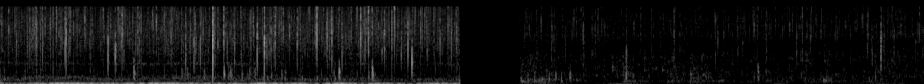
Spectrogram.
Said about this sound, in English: So those are the sounds of all the little clicks and whistles and pops that fish make to each other. You know, we think of fish as being quiet, but that's just because we don't speak fish.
